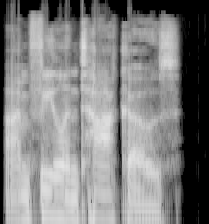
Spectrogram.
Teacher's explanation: cutting off that g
